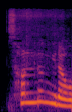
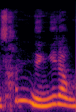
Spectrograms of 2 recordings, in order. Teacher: 설릉이라고 했다면 선인데 설이 됐으니까 니은이 리을로 교체된 것이죠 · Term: 유후마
